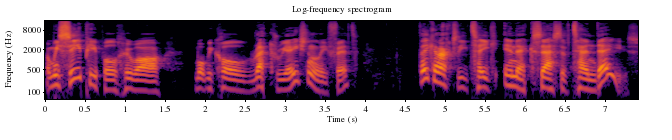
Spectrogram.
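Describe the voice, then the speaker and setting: On a very clean recording with a silent background, a man speaks loudly at a moderate pace, his tone bright and sharp and his pitch swinging very widely. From Ireland and Scotland. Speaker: sports scientist. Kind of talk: lecture. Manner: animated.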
